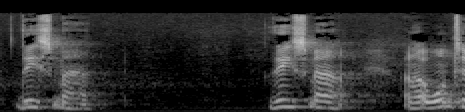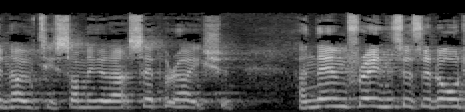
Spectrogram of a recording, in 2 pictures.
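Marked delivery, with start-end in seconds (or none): 0.1-2.6 hushed, understated contempt; softer, dropped voice for a disdainful quote; blasphemous derision. Retold or imitated. Preacher showing how Pharisees said it, understated blasphemous derision. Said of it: "in a blasphemous way".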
